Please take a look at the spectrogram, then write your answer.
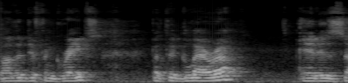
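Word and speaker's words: Glera: in 15% of other different grapes but the glara it is spelled g l e r a glara is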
